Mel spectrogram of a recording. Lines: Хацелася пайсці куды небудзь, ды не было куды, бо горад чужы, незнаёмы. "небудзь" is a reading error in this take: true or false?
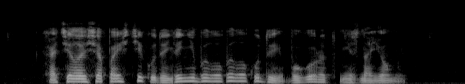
true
